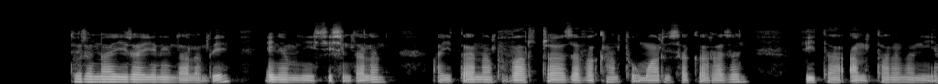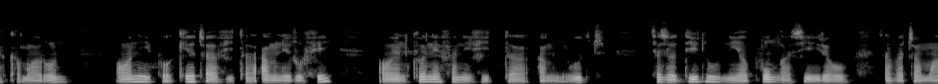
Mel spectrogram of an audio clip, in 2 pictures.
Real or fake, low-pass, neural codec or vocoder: real; 7.2 kHz; none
